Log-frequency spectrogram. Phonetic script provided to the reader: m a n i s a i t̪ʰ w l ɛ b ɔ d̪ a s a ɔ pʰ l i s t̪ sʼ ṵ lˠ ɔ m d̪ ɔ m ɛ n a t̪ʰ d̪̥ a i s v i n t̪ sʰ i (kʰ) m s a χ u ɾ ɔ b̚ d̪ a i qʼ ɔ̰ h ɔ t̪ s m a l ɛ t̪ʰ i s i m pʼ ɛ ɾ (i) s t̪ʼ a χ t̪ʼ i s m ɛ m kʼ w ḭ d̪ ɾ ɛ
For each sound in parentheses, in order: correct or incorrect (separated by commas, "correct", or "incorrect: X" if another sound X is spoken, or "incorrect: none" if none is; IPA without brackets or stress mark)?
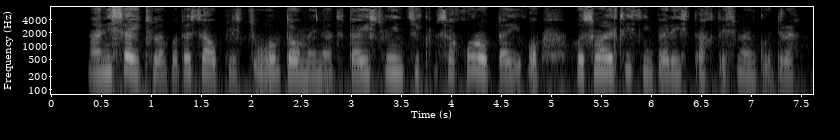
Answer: correct, incorrect: iː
